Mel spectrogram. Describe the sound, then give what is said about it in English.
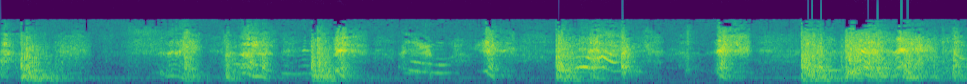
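A metal kitchen stool bashes against the front door of a house to break it open, a series of loud, heavy bangs at uneven intervals, with grunting and strained vocal sounds between the blows. “This metal kitchen stool will do for me. What are you doing? I'm going to bust us out of here.”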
